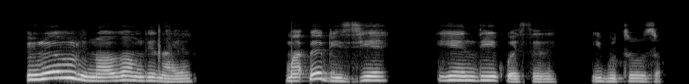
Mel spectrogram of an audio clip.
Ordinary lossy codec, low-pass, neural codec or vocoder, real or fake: none; none; none; real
